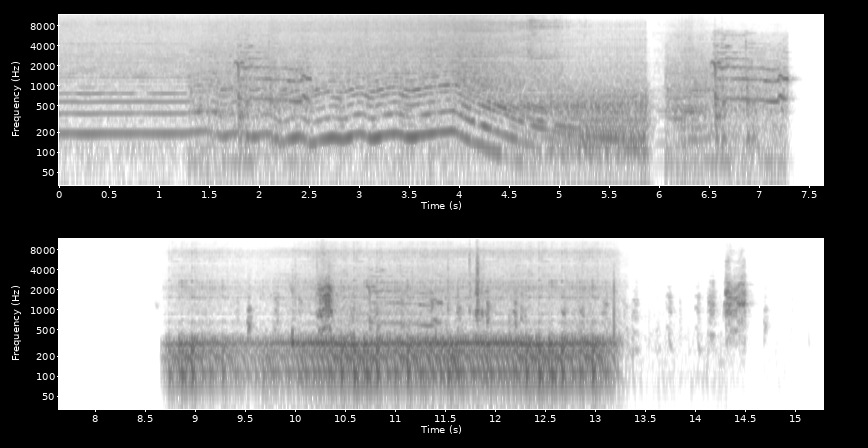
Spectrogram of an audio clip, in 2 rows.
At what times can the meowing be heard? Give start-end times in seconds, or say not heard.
1.3-2.5, 6.0-7.3, 10.3-11.5.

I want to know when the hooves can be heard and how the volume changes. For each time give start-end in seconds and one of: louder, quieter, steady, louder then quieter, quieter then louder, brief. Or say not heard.
not heard.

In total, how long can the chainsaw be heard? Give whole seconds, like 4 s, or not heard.
11 s.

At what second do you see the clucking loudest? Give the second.
10 s.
